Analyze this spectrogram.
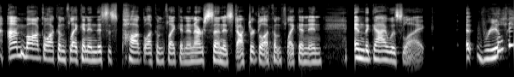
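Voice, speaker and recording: Heard in a very clean recording with a silent background, a woman with an American accent speaks at a moderate pace with a fairly low pitch and ordinary pitch variation. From Texas. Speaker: host's mother, visiting guest. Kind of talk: casual chat. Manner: animated, laughing.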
